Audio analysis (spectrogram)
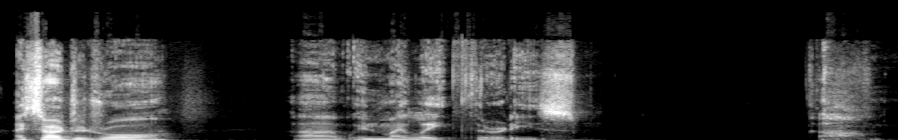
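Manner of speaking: normal talking voice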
